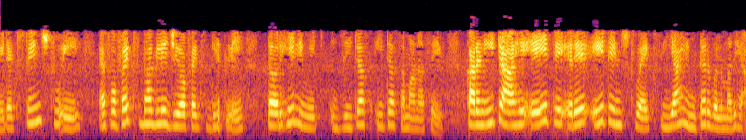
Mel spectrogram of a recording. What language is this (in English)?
Marathi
